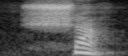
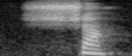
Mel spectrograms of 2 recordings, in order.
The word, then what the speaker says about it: chat: voyelle à chat alors chat le thé le thé c'est écrit je suis mais ne prononce pas d'accord chat quand vous voyez le t on l'écrit mais on le prononce pas donc là on va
